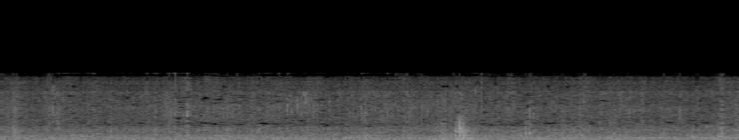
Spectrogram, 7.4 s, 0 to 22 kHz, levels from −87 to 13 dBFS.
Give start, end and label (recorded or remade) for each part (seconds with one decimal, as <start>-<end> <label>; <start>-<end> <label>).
0.0-7.4 recorded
